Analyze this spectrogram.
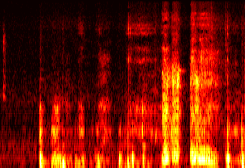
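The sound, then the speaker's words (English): Someone clears their throat in a few rough, guttural rasps and harsh bursts. The sounds come in uneven succession with short silent gaps, fairly loud against an otherwise quiet background. “sorry, I had to clear my throat a little bit.”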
